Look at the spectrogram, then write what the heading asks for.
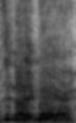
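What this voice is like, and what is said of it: Loud, raised voice. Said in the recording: “lower your voice. Can you do that? Can you lower your voice”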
